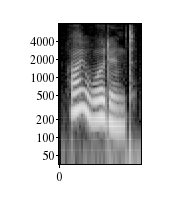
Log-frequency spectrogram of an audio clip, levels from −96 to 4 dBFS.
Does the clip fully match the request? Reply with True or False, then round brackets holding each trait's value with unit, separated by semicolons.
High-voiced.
True (220 Hz)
